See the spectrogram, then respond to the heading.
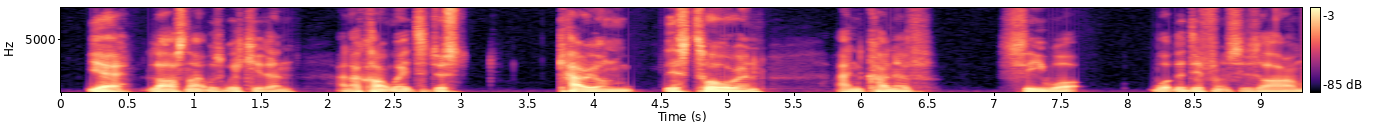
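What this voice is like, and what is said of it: London accent. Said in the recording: “Is my accent too kind of like London or whatever?”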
